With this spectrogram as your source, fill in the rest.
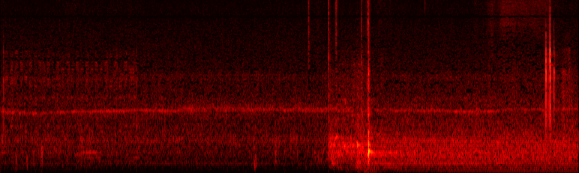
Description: An engine struggles to start initially but eventually starts up and idles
